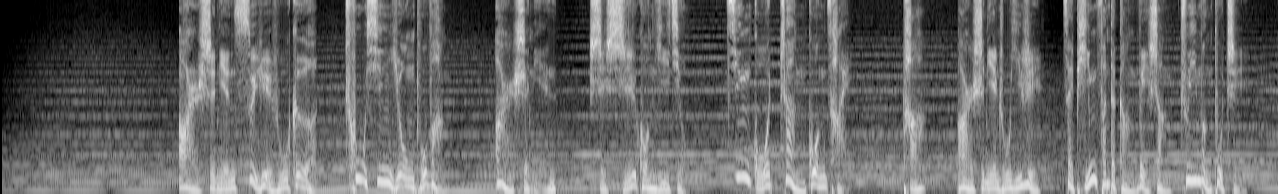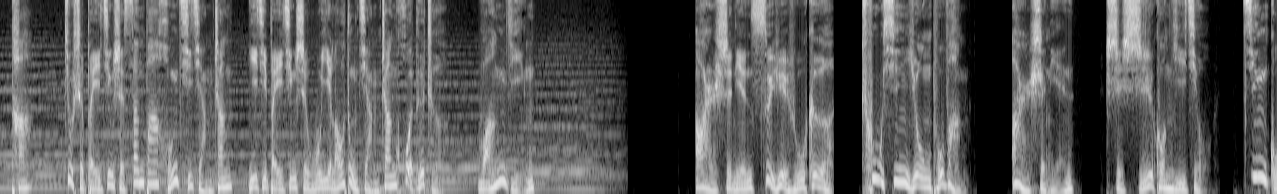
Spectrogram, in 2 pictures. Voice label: 男; 人物; 劳模

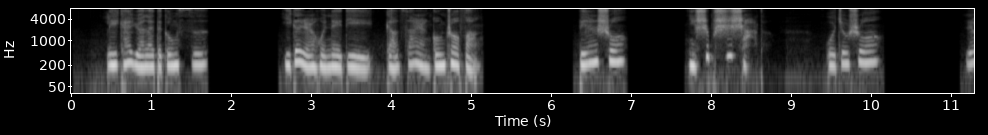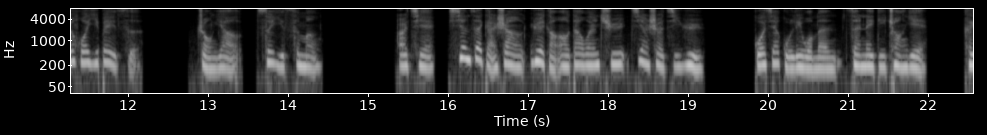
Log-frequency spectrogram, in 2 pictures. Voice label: 女【国语】人物旁白

